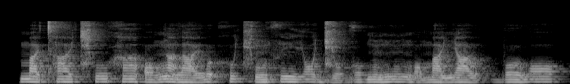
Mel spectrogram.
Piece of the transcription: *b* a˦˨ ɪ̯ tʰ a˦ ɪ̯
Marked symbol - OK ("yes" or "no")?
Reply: no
